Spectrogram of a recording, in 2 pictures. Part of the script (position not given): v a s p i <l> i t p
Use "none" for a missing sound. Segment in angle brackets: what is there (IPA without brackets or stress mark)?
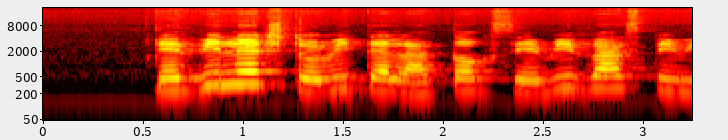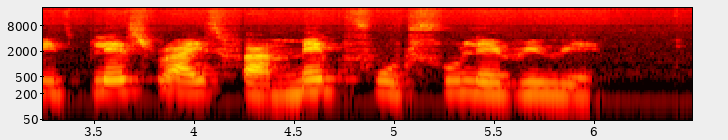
ɹ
